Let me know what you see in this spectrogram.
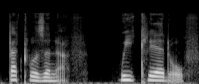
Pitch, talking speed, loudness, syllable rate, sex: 185 Hz, 180 wpm, -16 LUFS, 5.4 syllables/s, female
